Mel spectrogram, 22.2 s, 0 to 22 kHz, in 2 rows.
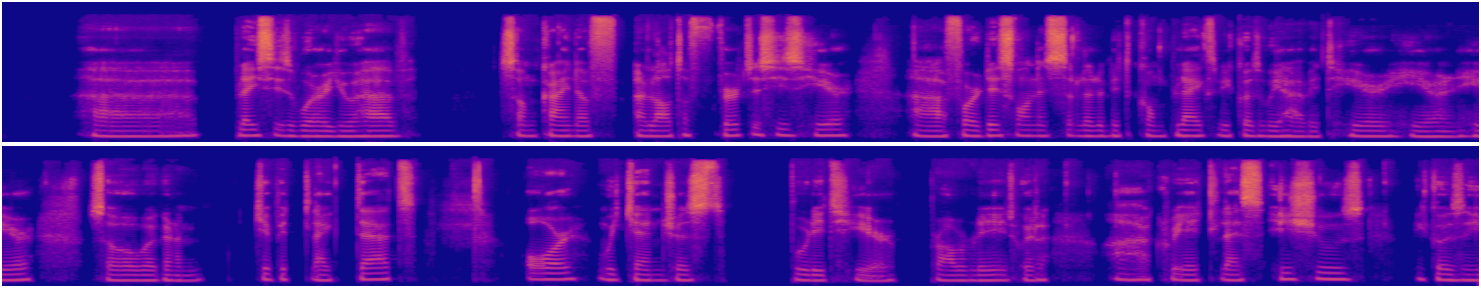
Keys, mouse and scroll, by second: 1.9 scroll down 2, 2.8-3.5 scroll down 6, 5.2 scroll up 1, 6.3 scroll up 4, 6.9-7.3 scroll down 6, 7.5 shift+middle click, 11.4 shift+middle click, 19.2 shift+middle click, 19.5-20.8 shift+scroll up 6, 20.8-21.3 scroll up 3, 21.4 shift+middle click.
